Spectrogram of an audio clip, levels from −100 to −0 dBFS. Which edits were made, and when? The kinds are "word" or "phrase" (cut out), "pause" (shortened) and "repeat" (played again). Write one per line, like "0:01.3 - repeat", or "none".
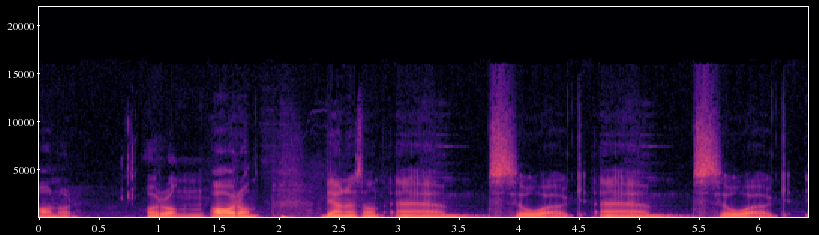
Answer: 0:04.6 - repeat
